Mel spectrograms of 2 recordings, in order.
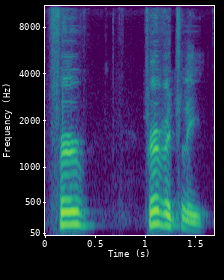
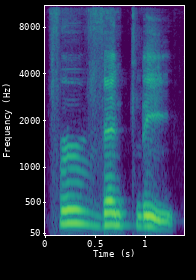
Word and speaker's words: fervently: Pronounce, setting, crucial, critical, heaven, appeared, strengthened, got up, anguish, agony, fervently, fervent, I think the emphasis should be here, fervently. That's like having enthusiasm, fervently.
